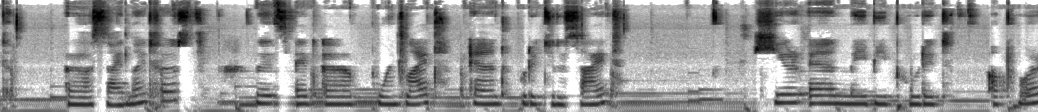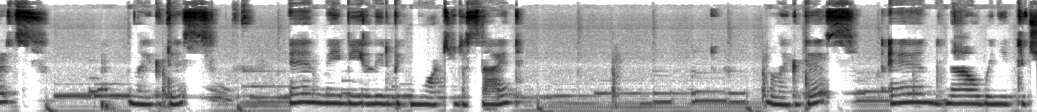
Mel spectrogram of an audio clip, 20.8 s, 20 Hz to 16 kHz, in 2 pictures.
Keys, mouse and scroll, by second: 1.1 shift+a, 3.9-4.2 scroll up 1, 4.2-4.7 middle drag, 5.1 KP_7, 6.3 g, 8.0 click, 8.5-9.2 middle drag, 9.4 g, 9.9 z, 12.4 click, 13.1-13.5 middle drag, 13.8 KP_7, 14.9 g, 17.6 click, 18.1-18.4 scroll up 2, 18.4-19.0 middle drag, 20.5 scroll up 2.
